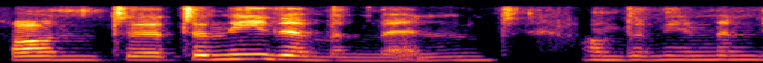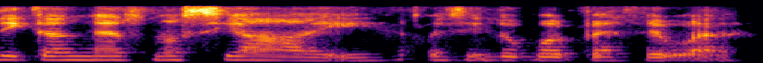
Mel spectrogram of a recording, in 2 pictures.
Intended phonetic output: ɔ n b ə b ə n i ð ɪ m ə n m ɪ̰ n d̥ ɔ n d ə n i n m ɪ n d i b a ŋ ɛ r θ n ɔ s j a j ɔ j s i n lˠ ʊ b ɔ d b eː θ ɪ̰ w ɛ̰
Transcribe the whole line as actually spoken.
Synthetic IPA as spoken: ɔ n d ə d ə n i ð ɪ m ə n m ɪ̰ n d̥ ɔ n d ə n i n m ɪ n d i ɡ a ŋ ɛ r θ n ɔ s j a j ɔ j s i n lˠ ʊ b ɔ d b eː θ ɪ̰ w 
